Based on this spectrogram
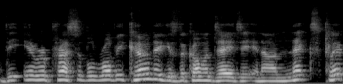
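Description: A man with a British accent speaks in a high pitch with lively intonation. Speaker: quiz host. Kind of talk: quiz show hosting, casual and witty. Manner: wry, good-humoured.

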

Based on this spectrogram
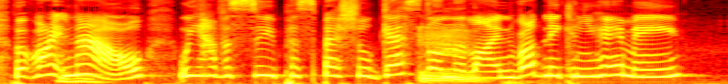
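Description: With a London accent, a woman speaks at a fairly quick pace. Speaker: radio host and DJ. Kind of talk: casual radio chat. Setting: studio. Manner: animated.

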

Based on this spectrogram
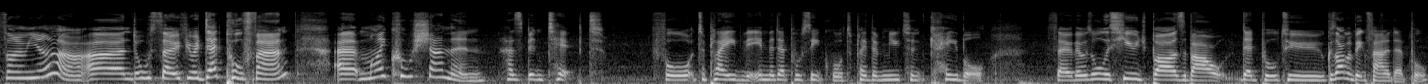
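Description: A woman with a British accent speaks at a moderate pace, her fairly high pitch carried by lively intonation. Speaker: radio host. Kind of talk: casual chat. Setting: studio. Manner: animated.

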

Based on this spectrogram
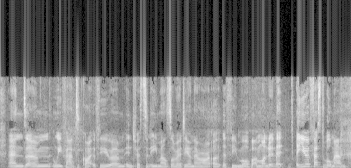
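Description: Amid noticeable background noise, a woman with a fairly low pitch speaks at a fairly quick pace, with very even loudness and fairly even intonation. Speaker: radio host. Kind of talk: radio show banter. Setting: studio.

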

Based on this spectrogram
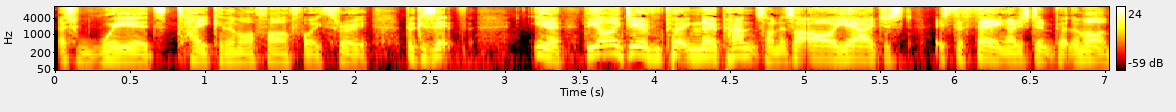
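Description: Against a quiet background, a man of medium pitch talks at a very fast pace in a British accent. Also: lively intonation. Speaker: radio host. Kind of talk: casual chat.

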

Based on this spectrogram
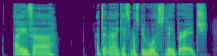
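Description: In a dry, close sound with no echo, a woman with a southern English accent and a very deep, low pitch speaks at a fairly quick pace. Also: very clean recording, silent background. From Portsmouth, southern England. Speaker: comedian and podcaster. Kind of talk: casual interview chat.

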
